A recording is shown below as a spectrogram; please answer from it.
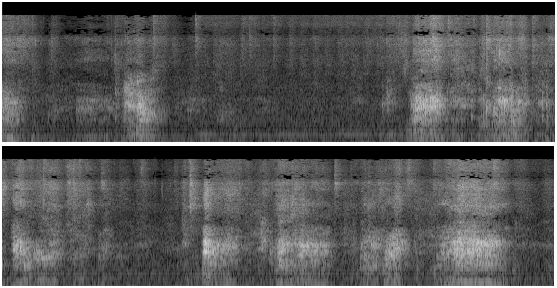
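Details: Khan and Ali, two bulldogs kept as pets and bored, let out an early yip, fall quiet for a couple of seconds, then break into a run of clustered barks and grumbling yelps through the second half.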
